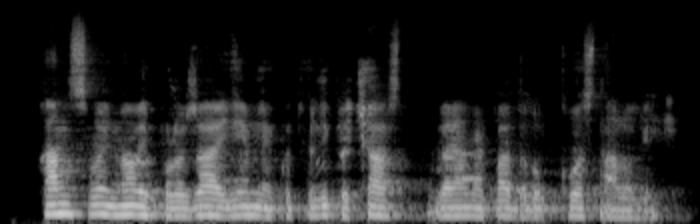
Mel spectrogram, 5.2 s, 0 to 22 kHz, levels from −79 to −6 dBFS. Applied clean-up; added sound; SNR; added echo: neural mask model Resemble Enhance denoiser.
